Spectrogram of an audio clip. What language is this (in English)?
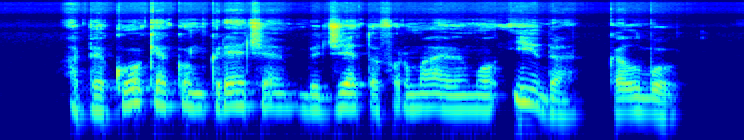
Lithuanian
